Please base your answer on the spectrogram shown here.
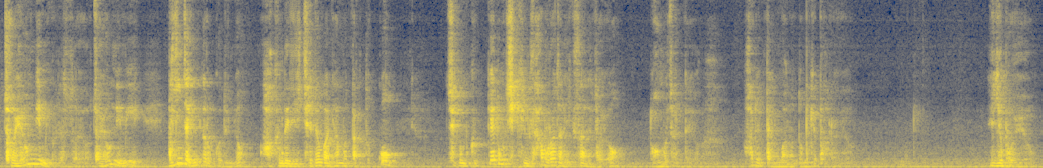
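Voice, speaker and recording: A man's voice: medium pitch, very animated, fairly quick. A middle-aged man giving a church finance lecture. He talks sermon-style and keeps asking the audience questions. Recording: echoey room recording with faint noise.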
